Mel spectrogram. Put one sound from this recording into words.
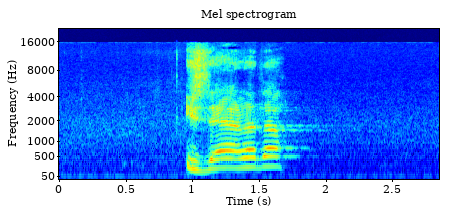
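An elderly man speaks briefly and emphatically into a microphone.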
